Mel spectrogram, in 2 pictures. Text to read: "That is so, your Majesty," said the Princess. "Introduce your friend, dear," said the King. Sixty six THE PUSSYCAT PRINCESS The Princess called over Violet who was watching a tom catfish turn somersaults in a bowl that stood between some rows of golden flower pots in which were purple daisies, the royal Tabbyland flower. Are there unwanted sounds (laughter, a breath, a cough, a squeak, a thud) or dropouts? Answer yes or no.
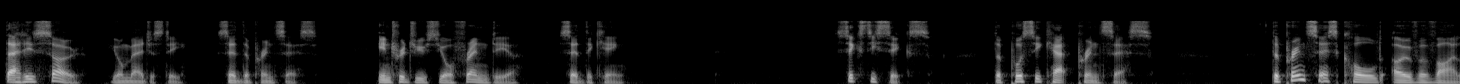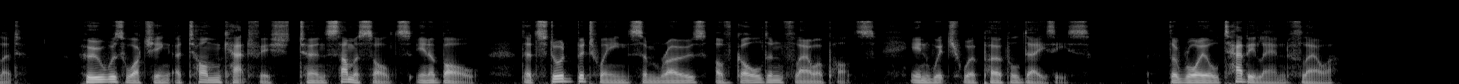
no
